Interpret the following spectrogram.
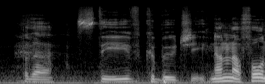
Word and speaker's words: Cobucci: Kabuchi.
